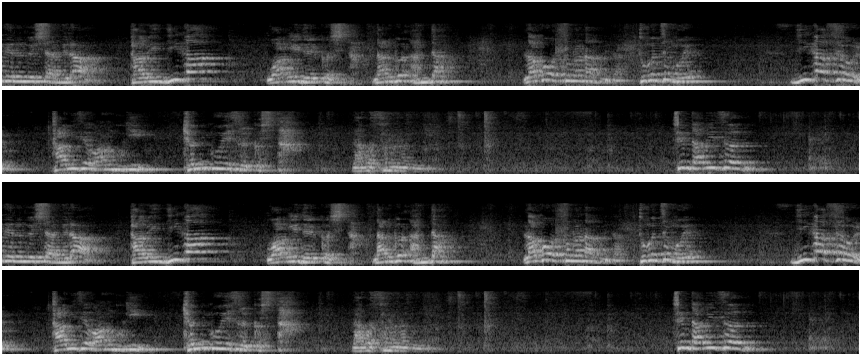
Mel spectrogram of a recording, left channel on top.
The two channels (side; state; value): both; normal; correlation 0.70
